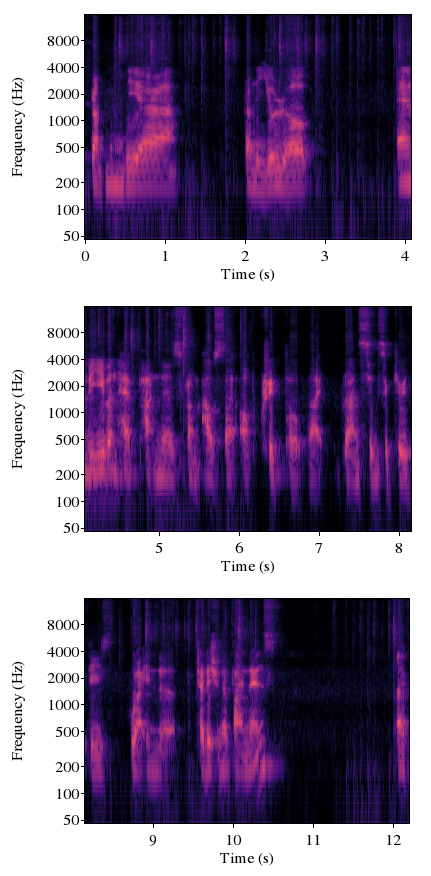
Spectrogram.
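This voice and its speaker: A man hosting a livestream question session, reading questions from the chat in a relaxed, chatty way. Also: low voice, noisy background. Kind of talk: livestream AMA.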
